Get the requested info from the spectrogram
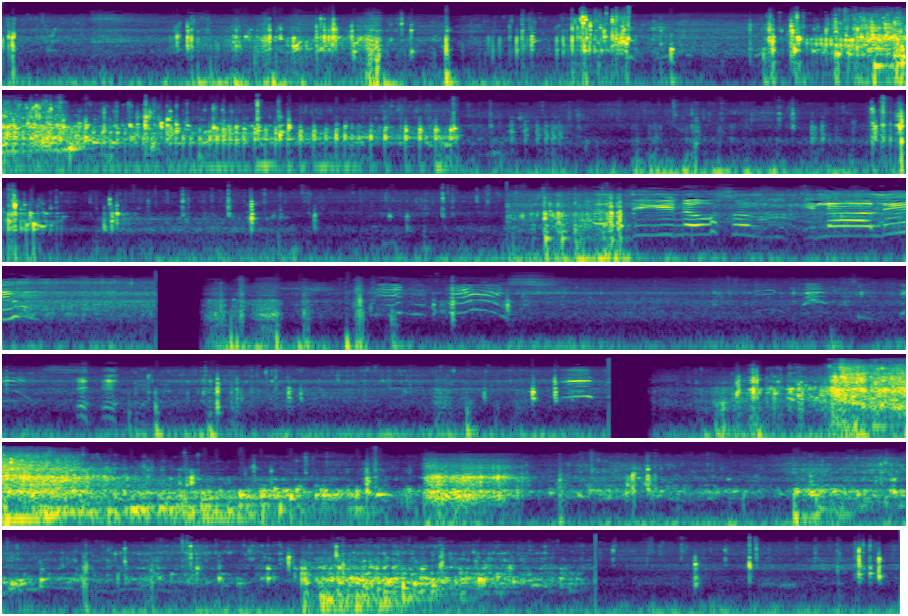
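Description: Sea water sloshing and splashing around a GoPro in its waterproof housing, heard muffled through the case, with muffled voices in several places.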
